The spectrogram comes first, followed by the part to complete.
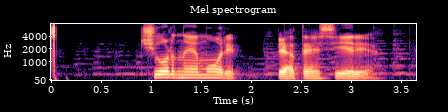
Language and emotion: Russian, neutral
